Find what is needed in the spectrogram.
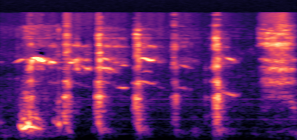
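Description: A man laughing: a run of short, separate laughs, about three a second, the first the loudest and the rest fading.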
